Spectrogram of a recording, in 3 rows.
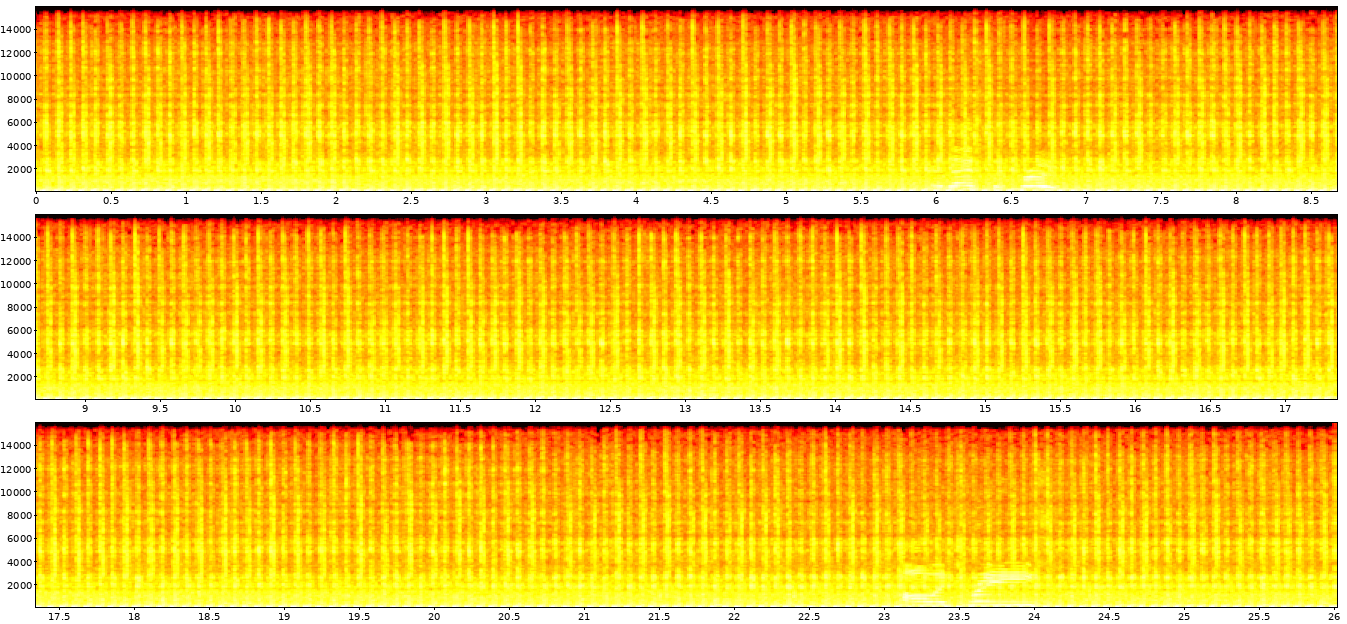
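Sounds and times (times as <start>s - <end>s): atv engine idling: 0.0s - 26.0s.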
